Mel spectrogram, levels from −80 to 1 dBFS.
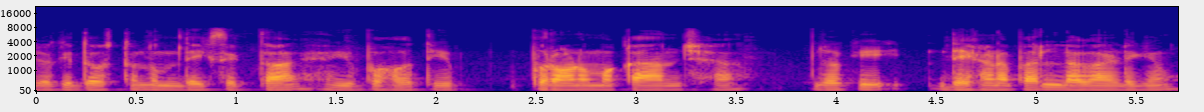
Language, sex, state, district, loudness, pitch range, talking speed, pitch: Garhwali, male, Uttarakhand, Tehri Garhwal, -20 LUFS, 90-100 Hz, 180 wpm, 95 Hz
